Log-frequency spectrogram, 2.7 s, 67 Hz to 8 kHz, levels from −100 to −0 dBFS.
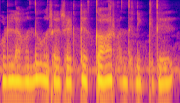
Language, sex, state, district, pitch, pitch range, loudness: Tamil, female, Tamil Nadu, Kanyakumari, 185 Hz, 175-190 Hz, -15 LUFS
